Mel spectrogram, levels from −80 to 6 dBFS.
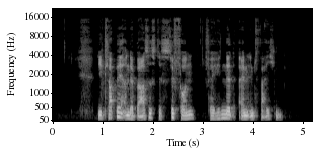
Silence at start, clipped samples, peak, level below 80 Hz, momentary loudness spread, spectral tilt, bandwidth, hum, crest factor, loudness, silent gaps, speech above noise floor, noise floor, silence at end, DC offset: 0.55 s; under 0.1%; -2 dBFS; -60 dBFS; 15 LU; -5.5 dB/octave; 16 kHz; none; 20 dB; -21 LUFS; none; 56 dB; -77 dBFS; 0.6 s; under 0.1%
